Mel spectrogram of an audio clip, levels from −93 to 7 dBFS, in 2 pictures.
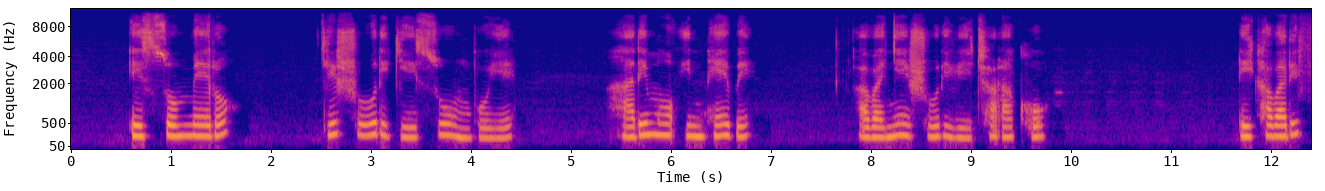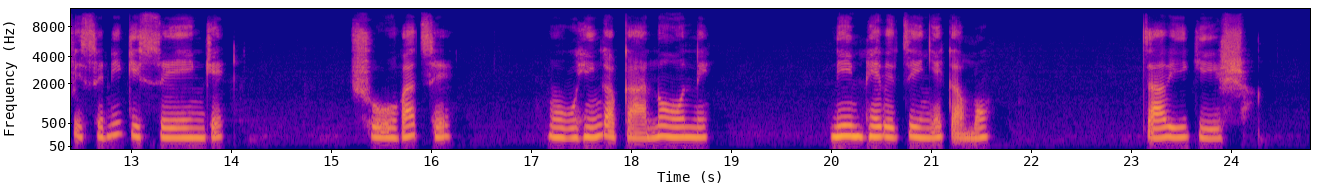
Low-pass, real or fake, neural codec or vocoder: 10.8 kHz; fake; codec, 44.1 kHz, 7.8 kbps, Pupu-Codec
